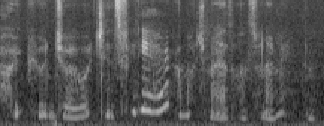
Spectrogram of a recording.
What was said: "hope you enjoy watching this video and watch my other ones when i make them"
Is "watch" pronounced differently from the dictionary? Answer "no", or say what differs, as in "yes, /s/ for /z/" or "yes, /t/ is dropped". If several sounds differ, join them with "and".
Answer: no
